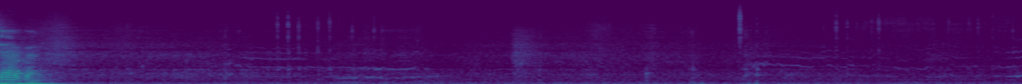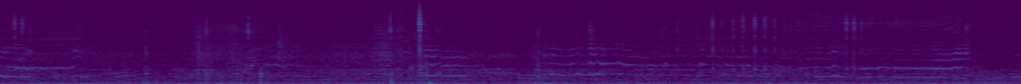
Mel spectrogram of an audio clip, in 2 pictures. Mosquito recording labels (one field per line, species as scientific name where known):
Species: Anopheles funestus s.s.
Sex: female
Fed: unfed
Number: one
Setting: cup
